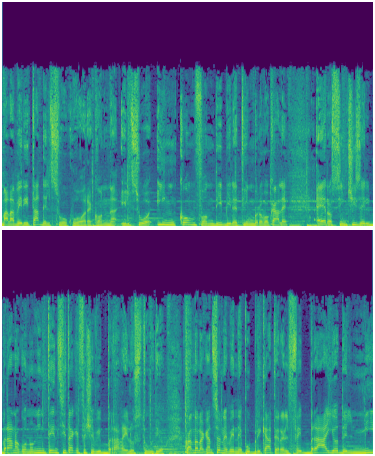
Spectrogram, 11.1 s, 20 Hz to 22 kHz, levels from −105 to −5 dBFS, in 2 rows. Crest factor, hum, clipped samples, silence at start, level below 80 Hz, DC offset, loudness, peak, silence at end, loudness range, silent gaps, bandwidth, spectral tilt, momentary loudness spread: 16 dB; none; under 0.1%; 0 s; -32 dBFS; under 0.1%; -18 LUFS; -2 dBFS; 0 s; 1 LU; none; 16 kHz; -4.5 dB/octave; 3 LU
